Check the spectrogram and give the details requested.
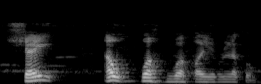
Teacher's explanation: Memasukkan huruf tanwin tersebut dalam wa. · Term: Idgham bila gunnah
